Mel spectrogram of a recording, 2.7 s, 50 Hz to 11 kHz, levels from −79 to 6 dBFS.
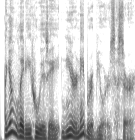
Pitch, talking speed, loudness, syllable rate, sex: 115 Hz, 245 wpm, -18 LUFS, 5.3 syllables/s, male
